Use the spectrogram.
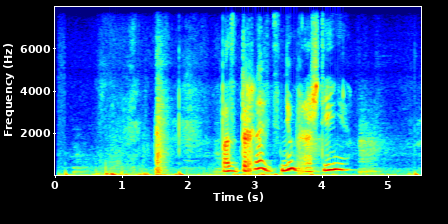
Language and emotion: Russian, positive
